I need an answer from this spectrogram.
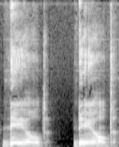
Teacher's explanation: in the past simple that ed d is a very soft d.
